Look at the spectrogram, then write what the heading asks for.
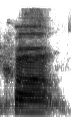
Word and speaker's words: conch: know how they say it, conch. It's definitely conch.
